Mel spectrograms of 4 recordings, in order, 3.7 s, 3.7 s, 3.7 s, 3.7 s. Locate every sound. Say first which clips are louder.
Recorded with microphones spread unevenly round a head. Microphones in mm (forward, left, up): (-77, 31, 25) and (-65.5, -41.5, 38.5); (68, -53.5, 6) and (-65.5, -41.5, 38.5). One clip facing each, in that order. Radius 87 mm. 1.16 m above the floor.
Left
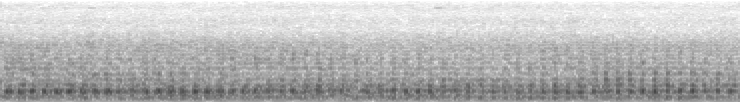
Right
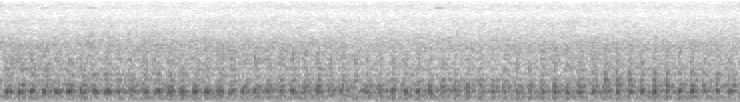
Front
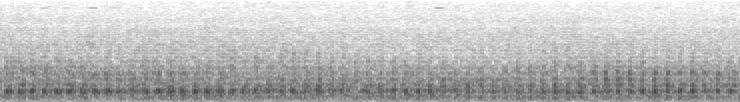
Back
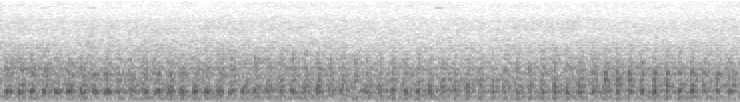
0.0 s a helicopter: left 4 dB, front 5 dB; 35° left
